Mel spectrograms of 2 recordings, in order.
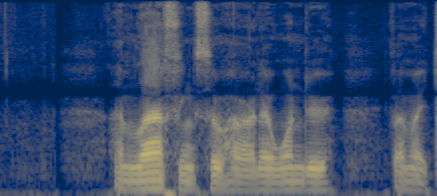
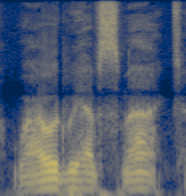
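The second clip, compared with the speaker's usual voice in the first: ordinary delivery, nothing marked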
